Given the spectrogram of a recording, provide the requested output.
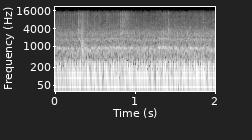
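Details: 1993 Honda CBR900RR on rear stand, out of museum storage, aftermarket exhaust deeper and throatier than stock: steady, even idle with a few light clicks as gears are selected; clutch free after sitting, engine healthy.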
